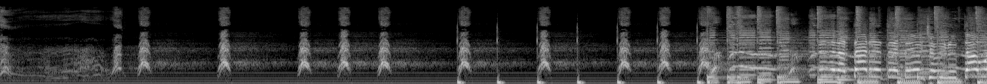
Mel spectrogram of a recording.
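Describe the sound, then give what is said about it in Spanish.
A small dog yaps loudly in a steady, rhythmic series of about a dozen sharp, high barks, before a dense, busy layer of sound swells up underneath for the last couple of seconds. “Si al ritmo del perrito sonando aquí con Lili Marroquín y Chama Gámez”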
